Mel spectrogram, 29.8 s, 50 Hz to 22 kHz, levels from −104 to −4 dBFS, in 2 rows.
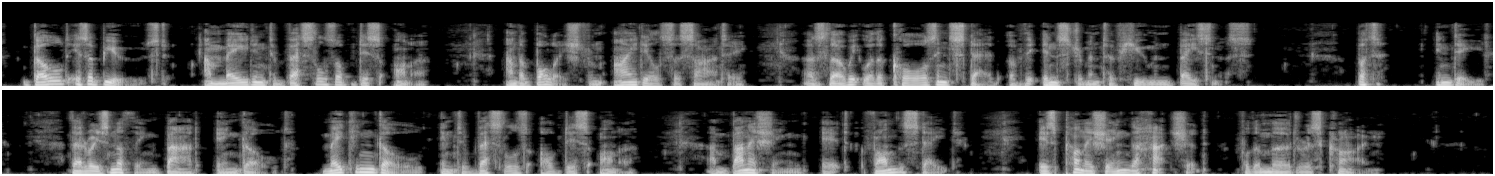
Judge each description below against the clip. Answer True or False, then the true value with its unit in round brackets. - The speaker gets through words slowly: True (110 wpm)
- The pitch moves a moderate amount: False (6.7 semitones)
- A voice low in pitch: True (100 Hz)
